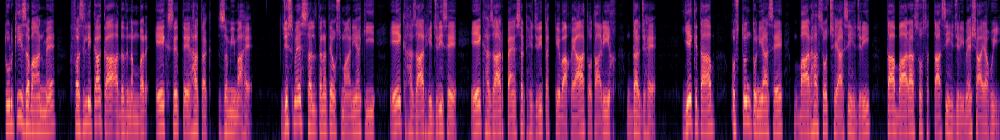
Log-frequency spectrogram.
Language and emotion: Urdu, neutral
